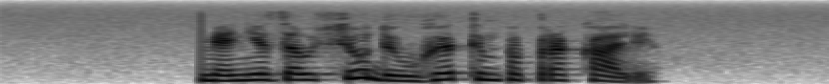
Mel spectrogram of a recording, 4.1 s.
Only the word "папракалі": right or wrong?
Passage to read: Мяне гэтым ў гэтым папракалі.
right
